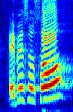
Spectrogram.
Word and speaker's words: 에베소서: 이게 다 4개 이제 옥에서 쓴 서신서인데, 특별히 여러분 여기서 에베소서하고 발음을 에베소서로 하지 말라고 자꾸 우리 서준이가 지적을 하더만, 이게 전라도 사람들이 안 되는 발음이 좀 몇 개 있거든요. 예배소서라고 해야 되나요? 어떻게? 에베소서.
